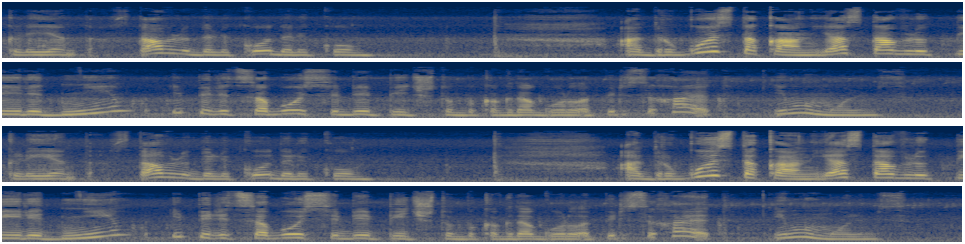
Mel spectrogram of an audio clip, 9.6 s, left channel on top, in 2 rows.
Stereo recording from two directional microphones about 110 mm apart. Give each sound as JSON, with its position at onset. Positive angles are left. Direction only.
{"t": 0.0, "sound": "a woman's voice", "side_deg": -15}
